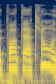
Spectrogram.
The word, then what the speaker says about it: pentathlon: On dit, est un peu, moi j'avais l'habitude aussi de dire le pentathlon, on dit pentathlon. – Pentathlon. – C'est bien mentionné. – Pentathlon. – Mentionné pain comme le pain, P-A-I-N, tathlon.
